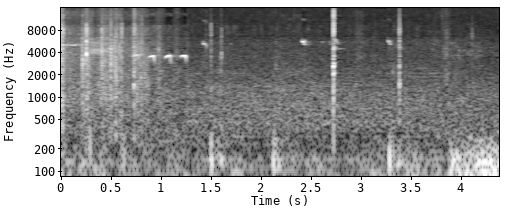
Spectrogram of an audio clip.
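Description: A soccer rebounder net being handled and unfolded, its mesh and fabric straps rustling and flapping. A few sharp clicks and brief squeaks come from the frame and fittings.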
